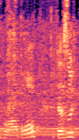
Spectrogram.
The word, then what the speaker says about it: Breville: this is an Australian brand so it's actually pronounced brable it does look like Braille or bravil however you would say it um but it's actually bravel um it's an Australian company and they know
